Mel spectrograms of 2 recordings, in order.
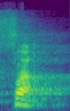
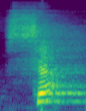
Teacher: ఇప్పుడు సకారం దంత్యం శకారం తాలవ్యం రెండిటికి ఎంత తేడా ఉంది మరి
